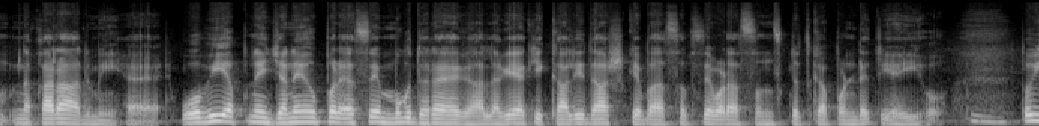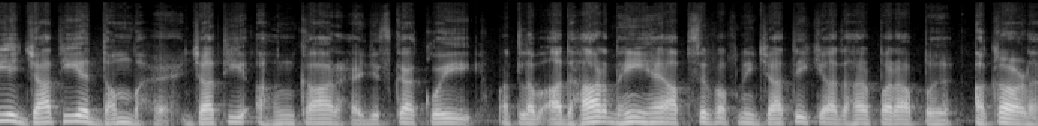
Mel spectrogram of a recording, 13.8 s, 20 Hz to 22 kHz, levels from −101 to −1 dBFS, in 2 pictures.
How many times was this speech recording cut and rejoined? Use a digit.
0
